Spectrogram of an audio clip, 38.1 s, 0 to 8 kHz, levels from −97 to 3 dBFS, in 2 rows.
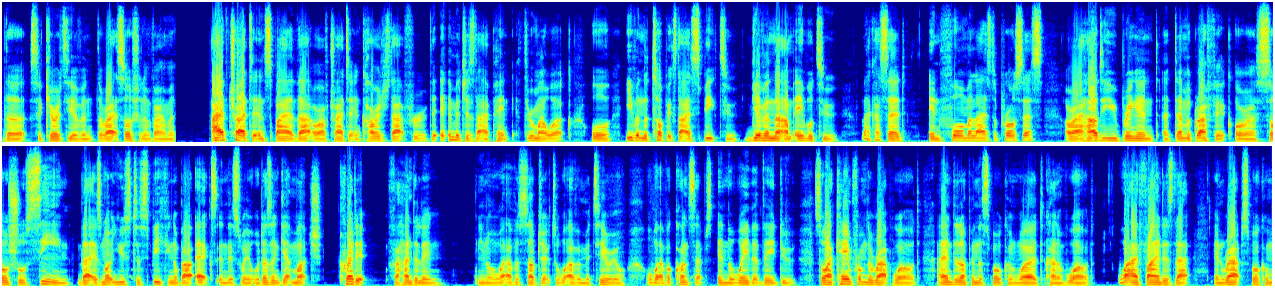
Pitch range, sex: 105-120 Hz, male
